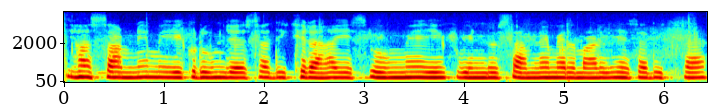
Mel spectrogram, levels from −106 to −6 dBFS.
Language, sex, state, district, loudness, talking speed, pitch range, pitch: Hindi, female, Maharashtra, Nagpur, -14 LUFS, 205 wpm, 210-220 Hz, 215 Hz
